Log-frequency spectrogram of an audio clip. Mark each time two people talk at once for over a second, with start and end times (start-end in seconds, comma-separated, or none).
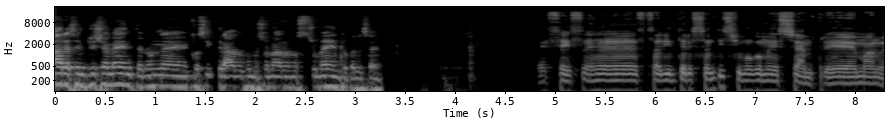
none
